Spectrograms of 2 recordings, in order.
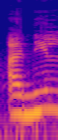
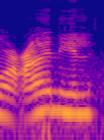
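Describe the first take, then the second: First: It begins with a plain light glottal stop. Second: It begins with a deep sound from mid-throat. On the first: The speaker calls it wrong. "इसको अनिल नहीं कह दीजिएगा" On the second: The speaker calls it right. "आइन का proper sound दीजिएगा"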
